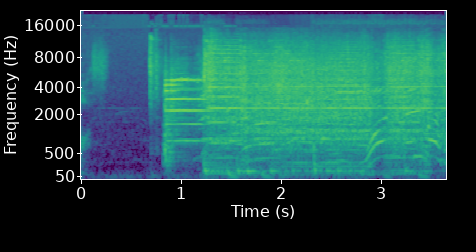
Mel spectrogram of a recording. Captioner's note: cheers and applause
